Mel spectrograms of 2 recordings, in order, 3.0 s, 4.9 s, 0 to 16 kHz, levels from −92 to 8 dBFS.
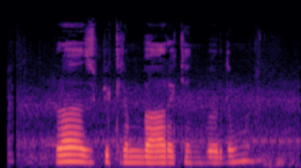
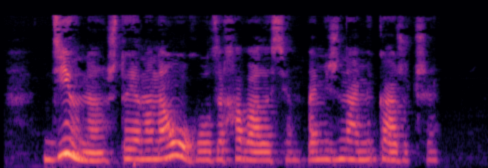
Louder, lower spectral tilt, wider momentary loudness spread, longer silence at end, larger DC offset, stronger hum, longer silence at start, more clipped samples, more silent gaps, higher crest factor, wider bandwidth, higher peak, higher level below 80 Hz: about the same, -25 LUFS vs -23 LUFS; first, -7.5 dB/octave vs -4.5 dB/octave; about the same, 13 LU vs 15 LU; second, 0.2 s vs 0.5 s; neither; neither; about the same, 0.55 s vs 0.45 s; neither; neither; about the same, 20 dB vs 20 dB; second, 9.8 kHz vs 11.5 kHz; about the same, -6 dBFS vs -4 dBFS; about the same, -64 dBFS vs -62 dBFS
